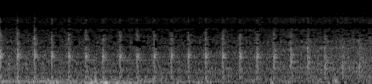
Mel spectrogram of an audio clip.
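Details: Mercedes A220 before an engine rebuild: steady, evenly spaced knocking about three times a second over a low idle rumble from inside the engine; new piston, rings and bearings planned, cause not confirmed.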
